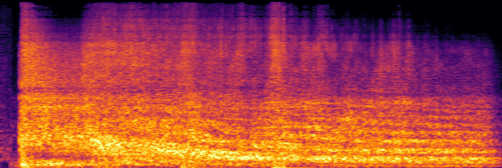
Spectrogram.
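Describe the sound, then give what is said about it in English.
Anti-ship missiles being fired by Japanese units during a military exercise: a sudden loud blast opens into a sustained, thunderous rushing roar that holds steady for several seconds before starting to fade, with no voices present. “That's the sound of anti ship missiles being fired by Japanese units participating in the exercise.”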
